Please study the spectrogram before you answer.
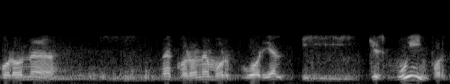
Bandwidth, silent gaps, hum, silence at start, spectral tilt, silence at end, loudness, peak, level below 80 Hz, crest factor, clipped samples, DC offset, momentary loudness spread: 4.4 kHz; none; none; 0 s; -6.5 dB/octave; 0.05 s; -24 LUFS; -10 dBFS; -68 dBFS; 14 dB; under 0.1%; under 0.1%; 16 LU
